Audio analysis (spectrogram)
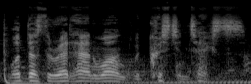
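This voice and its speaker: An actor playing a plain-spoken, determined Viking raider in a dramatic video game. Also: male voice, on the high side, fairly even intonation, moderate pace, sharp tone. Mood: calm, resolute. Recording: clear music underneath.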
